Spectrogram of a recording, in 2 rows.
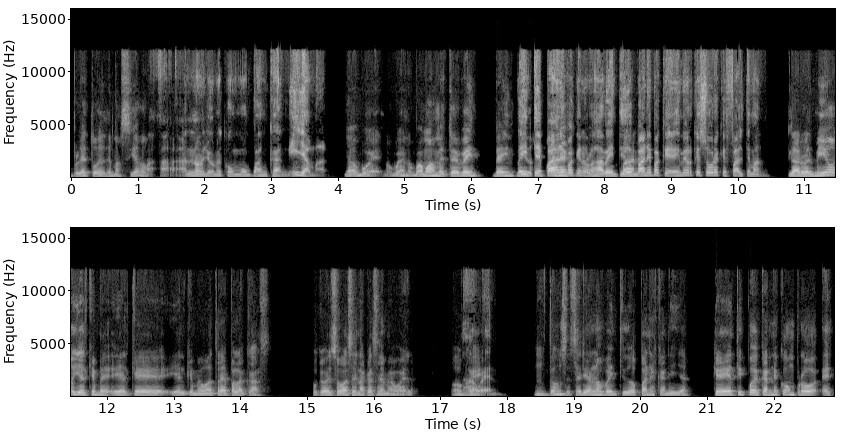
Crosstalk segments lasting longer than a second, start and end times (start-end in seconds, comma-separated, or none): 6.7-8.7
